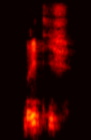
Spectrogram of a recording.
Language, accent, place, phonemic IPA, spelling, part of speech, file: French, France, Lyon, /bʁi.tiʃ/, british, adjective, LL-Q150 (fra)-british.wav
- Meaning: typically British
